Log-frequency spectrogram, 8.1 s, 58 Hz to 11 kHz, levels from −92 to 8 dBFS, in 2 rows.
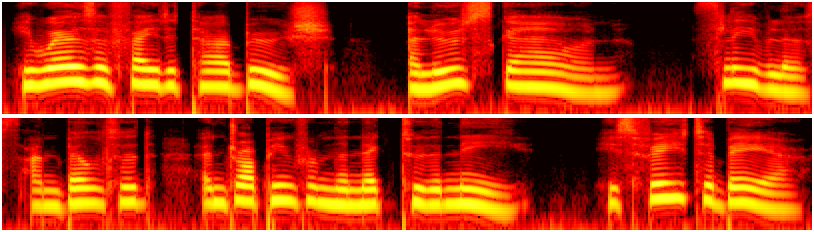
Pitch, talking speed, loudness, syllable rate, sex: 205 Hz, 165 wpm, -19 LUFS, 4.8 syllables/s, female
